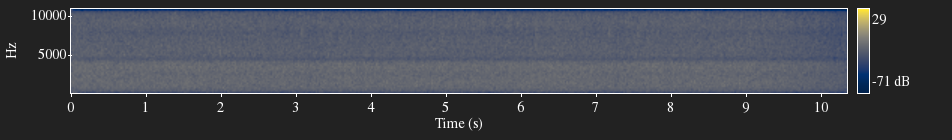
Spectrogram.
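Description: Shallow mountain stream running over rocks: a steady rush of water.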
